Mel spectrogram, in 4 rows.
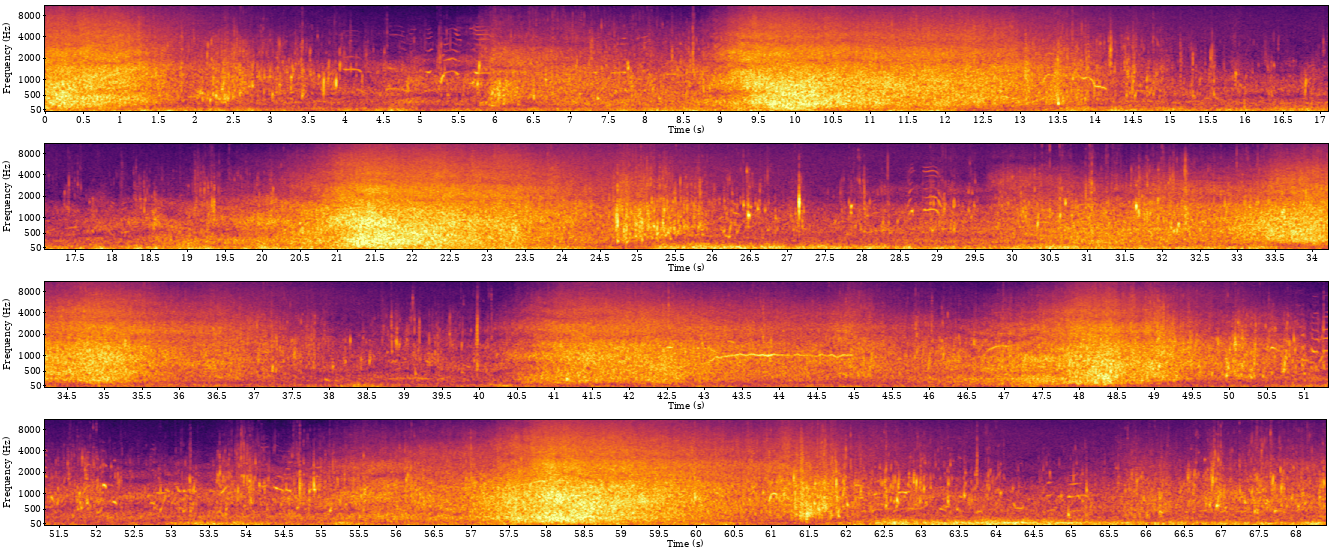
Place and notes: Recording of the sea at La-Tranche-Sur-Mer beach, walking during 2,5 kilometers going east. As the beach is a curve, there's variation. It's low tide, the sea is very quiet. Some children are playing in the water. Also, there's very very much wind, as often at the sea. Recording is altered but I think it's important as the sea feeling is also the iodized wind.
24 May 2018, 17:00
